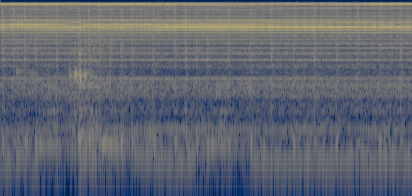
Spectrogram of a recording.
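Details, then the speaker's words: MiSTeryNano FPGA Atari ST/STE core on a Tang Nano board: a harsh high buzz and whine sit over sampled sound throughout, a distorted audio output; regular AY chip music plays without the buzz. "Can you hear that buzz? It's bad, isn't it? It does it on a few things, usually where there's sampled sound."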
